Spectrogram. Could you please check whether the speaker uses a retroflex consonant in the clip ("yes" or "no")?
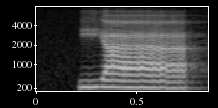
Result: no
